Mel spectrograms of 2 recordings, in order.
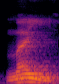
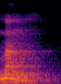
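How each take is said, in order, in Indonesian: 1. Bunyi n menyatu menjadi bunyi y yang bersengau. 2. Bunyi n diucapkan sebagai ng yang keras. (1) "tetapi dibacanya mai" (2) "bukan bunyi eng"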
